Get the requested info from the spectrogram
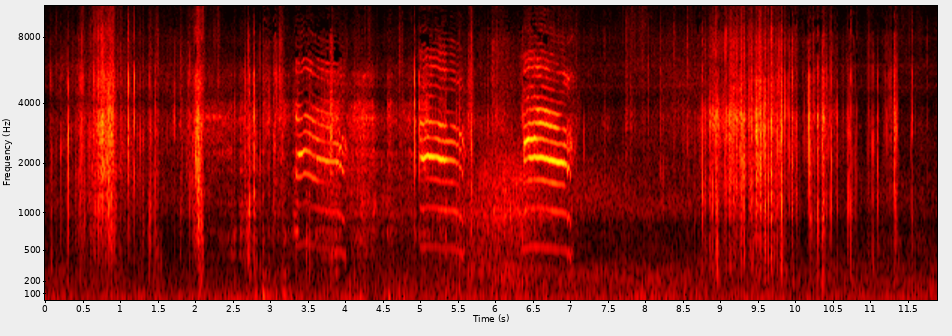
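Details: Orange tabby stray cat in Japan, recorded on a GoPro, talks in cat language while following a person after a little petting: three clear, rising-falling meows around the middle, with rustling footsteps and outdoor background noise.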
